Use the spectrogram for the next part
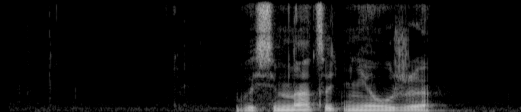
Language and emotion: Russian, neutral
